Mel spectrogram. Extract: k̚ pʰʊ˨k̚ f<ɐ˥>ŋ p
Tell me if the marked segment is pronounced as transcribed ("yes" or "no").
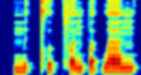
no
